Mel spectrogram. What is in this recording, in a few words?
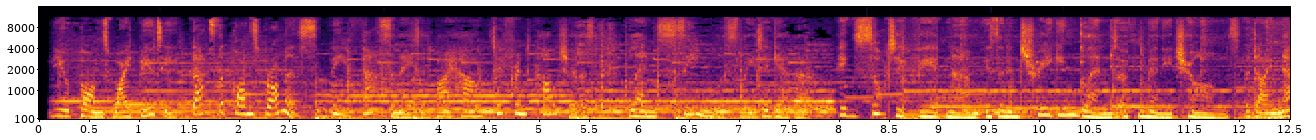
ENG BRITISH; British English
